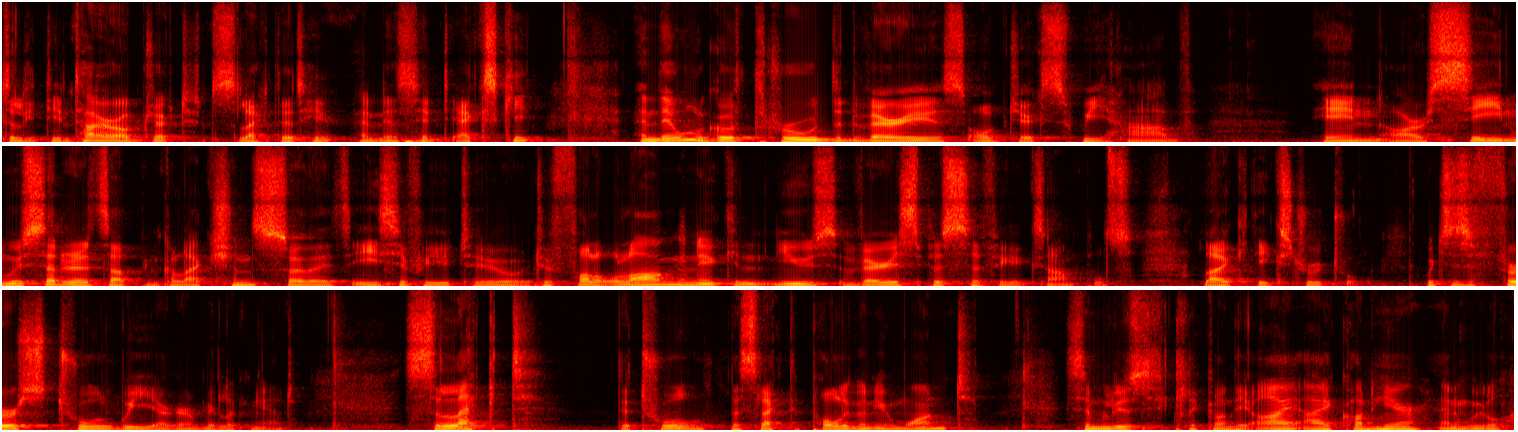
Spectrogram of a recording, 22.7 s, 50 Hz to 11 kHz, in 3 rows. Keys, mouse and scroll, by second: 0.1-1.9 scroll down 1, 1.9 x, 6.1 click, 8.8 click, 15.3-16.6 middle drag, 16.6 Tab, 18.2 click, 21.3 click, 21.9 click, 22.3 click, 22.6 click.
